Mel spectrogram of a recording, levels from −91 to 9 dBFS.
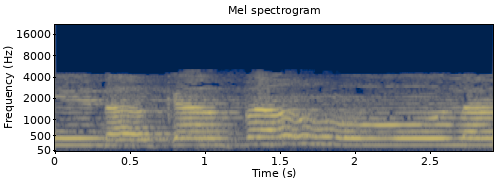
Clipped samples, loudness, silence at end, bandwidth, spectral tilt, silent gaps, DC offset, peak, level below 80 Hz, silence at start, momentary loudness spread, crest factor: under 0.1%; -18 LUFS; 0 s; 5.2 kHz; -1.5 dB/octave; none; under 0.1%; -4 dBFS; -70 dBFS; 0 s; 5 LU; 14 dB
